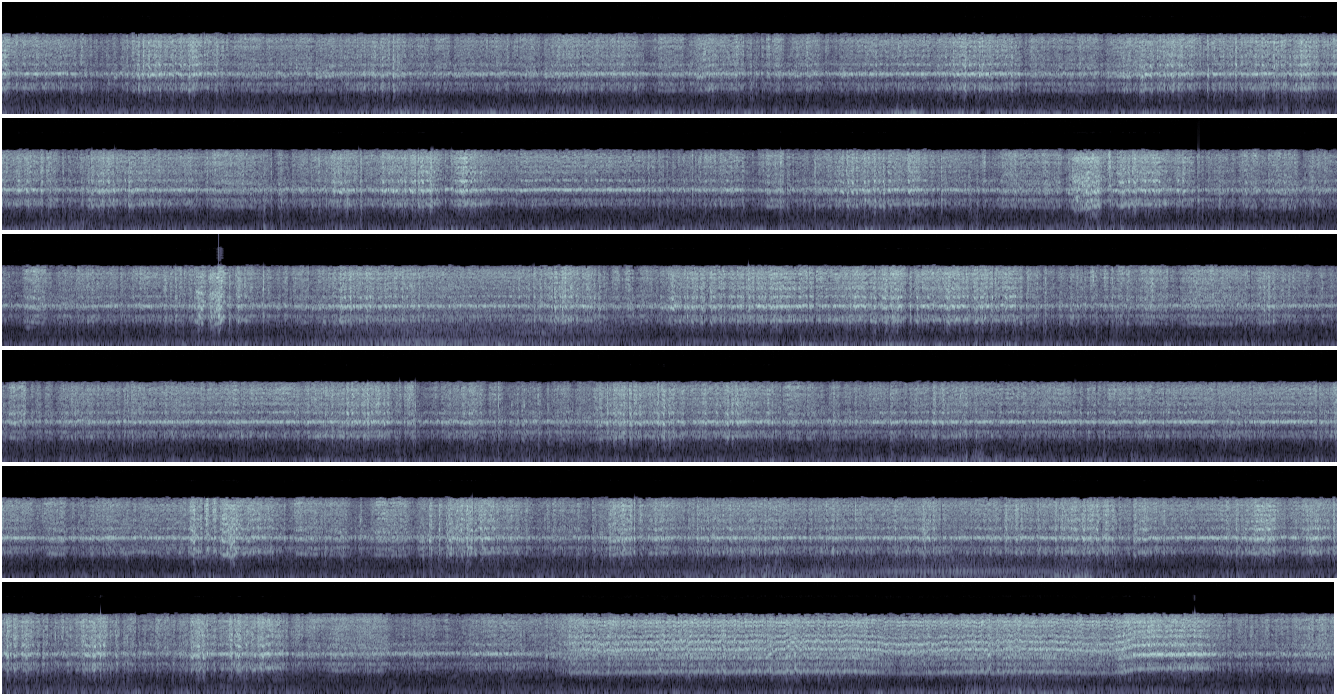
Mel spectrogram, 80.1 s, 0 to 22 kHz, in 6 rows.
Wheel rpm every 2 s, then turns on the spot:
230, 220, 230, 230, 230, 220, 230, 230, 220, 230, 230, 230, 220, 220, 230, 230, 230, 230, 230, 220, 230, 230, 220, 220, 230, 230, 230, 230, 220, 220, 230, 230, 230, 230, 230, 220, 180, 160, 160, 210.
none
